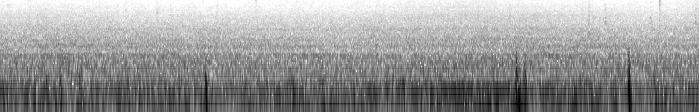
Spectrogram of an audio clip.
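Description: Low, steady rumble of the Great Lakes freighter Edwin H. Gott's diesel engines as the ship passes close by, with wind buffeting the microphone and a few short thumps.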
